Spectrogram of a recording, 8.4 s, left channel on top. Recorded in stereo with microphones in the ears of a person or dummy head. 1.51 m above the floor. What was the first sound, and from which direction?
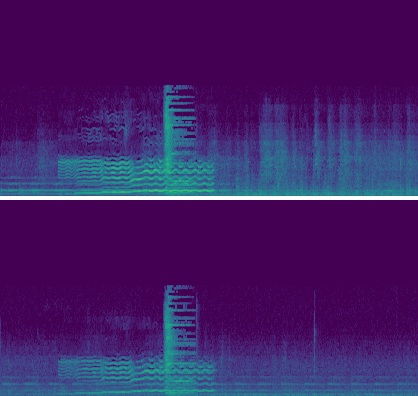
Singing, 50° left (ahead or behind).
